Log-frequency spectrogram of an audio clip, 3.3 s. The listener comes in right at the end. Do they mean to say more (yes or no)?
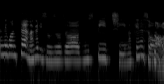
yes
